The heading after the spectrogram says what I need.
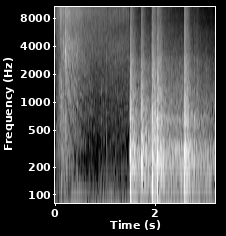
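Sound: fireworks bursting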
